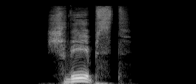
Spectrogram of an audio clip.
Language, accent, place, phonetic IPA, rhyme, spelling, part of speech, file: German, Germany, Berlin, [ʃveːpst], -eːpst, schwebst, verb, De-schwebst.ogg
- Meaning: second-person singular present of schweben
